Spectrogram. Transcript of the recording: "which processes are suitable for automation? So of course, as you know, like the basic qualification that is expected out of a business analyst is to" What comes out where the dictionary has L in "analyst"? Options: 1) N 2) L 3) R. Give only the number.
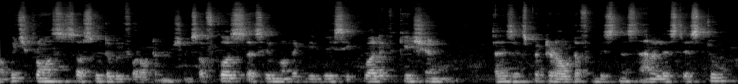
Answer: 2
